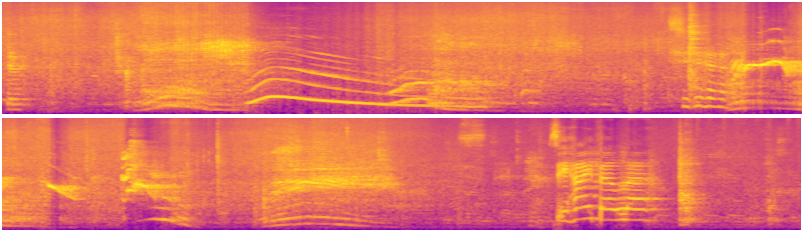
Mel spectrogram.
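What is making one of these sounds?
A baby squeals and babbles with delight.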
